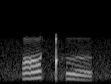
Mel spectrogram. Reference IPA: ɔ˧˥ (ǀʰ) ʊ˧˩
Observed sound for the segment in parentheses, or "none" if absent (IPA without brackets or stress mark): ǃʰ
